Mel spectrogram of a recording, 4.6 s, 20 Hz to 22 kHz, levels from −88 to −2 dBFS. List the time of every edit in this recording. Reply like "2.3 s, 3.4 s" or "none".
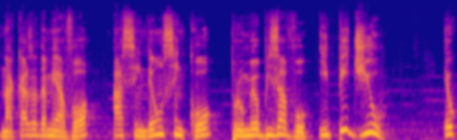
2.2 s, 3.1 s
